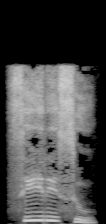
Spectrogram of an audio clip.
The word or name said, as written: ಸೀರಿಸು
